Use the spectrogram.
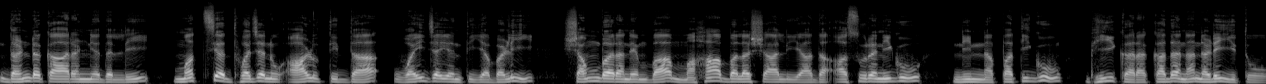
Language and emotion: Kannada, neutral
